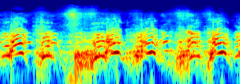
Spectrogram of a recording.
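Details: Central Asian Shepherd Dog, a female Turkmen Alabai under a guard test of territorial instinct, gives a run of sharp, rising-and-falling barks, roughly three per second, with a rougher noisy burst midway.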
